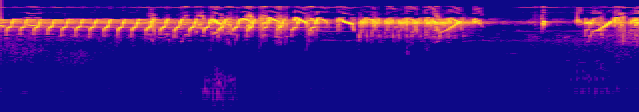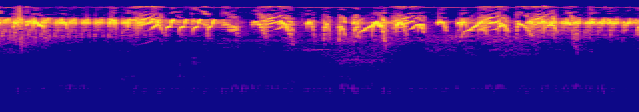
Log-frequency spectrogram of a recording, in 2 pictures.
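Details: High-pitched sunbird chatter for luring the birds: quick, sharp trills run continuously, stop for a short gap near the middle, then resume with many overlapping notes.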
